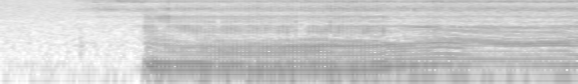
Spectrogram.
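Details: A sleeping pug, older and sleeping a lot lately, snores loudly with a human-like snore: after half a second of near silence, a steady, droning, buzzy tone begins and holds without a break for under two seconds indoors.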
